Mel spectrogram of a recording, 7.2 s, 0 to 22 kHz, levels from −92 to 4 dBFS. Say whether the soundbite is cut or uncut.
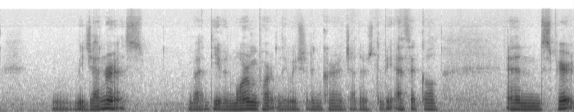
uncut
